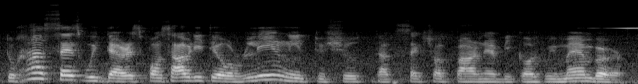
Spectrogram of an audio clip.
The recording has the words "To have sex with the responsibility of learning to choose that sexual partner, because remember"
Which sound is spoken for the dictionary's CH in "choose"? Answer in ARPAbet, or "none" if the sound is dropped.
SH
